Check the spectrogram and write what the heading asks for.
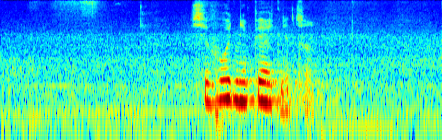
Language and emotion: Russian, neutral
